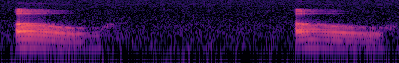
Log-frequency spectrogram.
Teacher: move from your o to a more closed jaw and more rounded lips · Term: vowel o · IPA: /oʊ/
